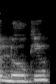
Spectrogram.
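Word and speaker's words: lurking: इसको लोकिंग pronunciate करते हैं, याद रखना, लोकिंग हाउस ट्रेसपास।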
